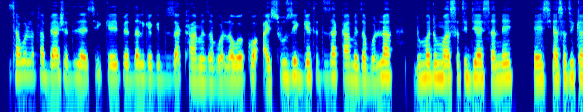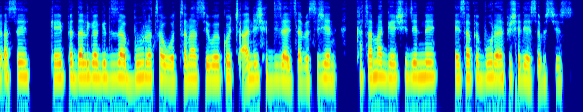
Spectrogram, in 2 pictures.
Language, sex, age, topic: Gamo, male, 18-24, government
